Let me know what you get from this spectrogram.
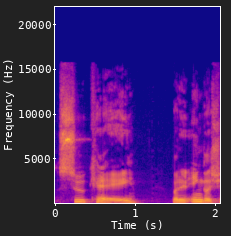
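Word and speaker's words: ψυχή: to you recently the Greek word which is pronounced sookay but in English it's translated as psyche P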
